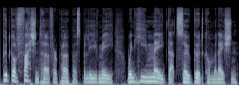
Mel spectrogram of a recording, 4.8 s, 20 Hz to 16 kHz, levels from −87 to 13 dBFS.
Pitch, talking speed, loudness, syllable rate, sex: 120 Hz, 215 wpm, -18 LUFS, 5.9 syllables/s, male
